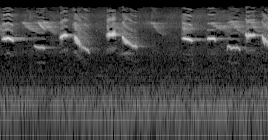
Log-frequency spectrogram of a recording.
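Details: Javan bush lark in full, lively song, played as a lure to prompt silent birds to sing: high thin whistles and sharply falling slurred notes in short bursts, with a faint low rumble beneath.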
